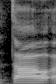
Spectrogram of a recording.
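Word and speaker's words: Tao: am an acupuncturist healer and teacher of the dao academy you can find out more about me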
